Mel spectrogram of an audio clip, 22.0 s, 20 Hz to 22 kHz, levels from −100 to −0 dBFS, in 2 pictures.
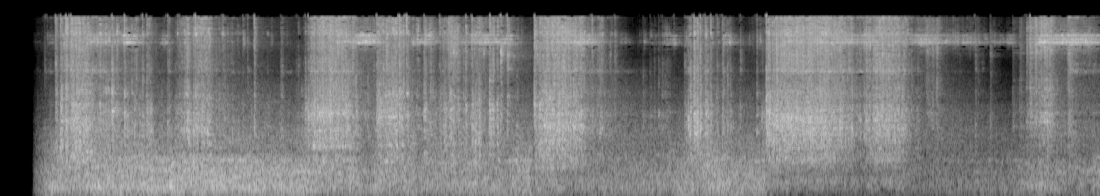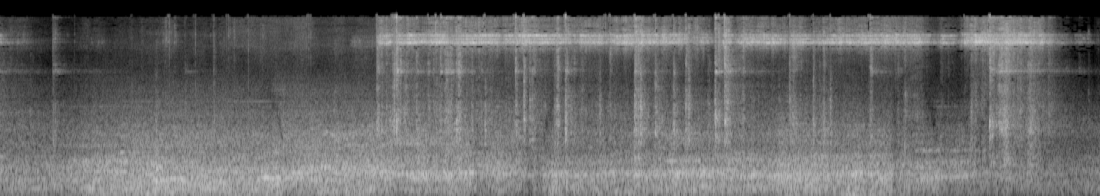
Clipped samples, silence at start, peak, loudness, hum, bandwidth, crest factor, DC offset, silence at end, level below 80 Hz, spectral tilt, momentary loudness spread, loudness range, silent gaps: under 0.1%; 0.4 s; -2 dBFS; -19 LUFS; none; 17 kHz; 20 dB; under 0.1%; 0 s; -48 dBFS; -1 dB/octave; 16 LU; 6 LU; none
